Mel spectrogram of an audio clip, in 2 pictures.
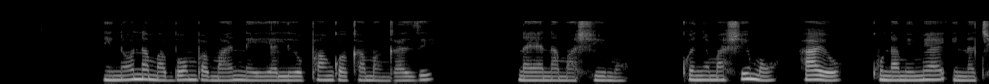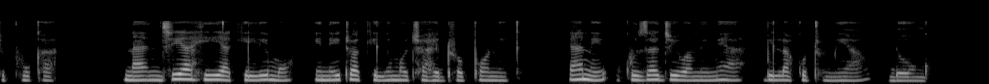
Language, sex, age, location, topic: Swahili, female, 18-24, Nairobi, agriculture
